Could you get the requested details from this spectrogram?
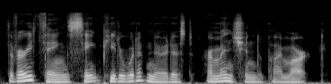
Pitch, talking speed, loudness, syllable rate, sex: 125 Hz, 215 wpm, -18 LUFS, 6.0 syllables/s, male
